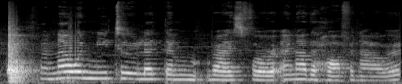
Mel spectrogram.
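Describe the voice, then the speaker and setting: A slightly high-voiced woman speaks at a measured pace over background noise as she demonstrates baking in her home kitchen. She is a vlogger from Greece, raised in Sweden, keeping the chat casual. Faint music and an echoey room round out the sound.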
